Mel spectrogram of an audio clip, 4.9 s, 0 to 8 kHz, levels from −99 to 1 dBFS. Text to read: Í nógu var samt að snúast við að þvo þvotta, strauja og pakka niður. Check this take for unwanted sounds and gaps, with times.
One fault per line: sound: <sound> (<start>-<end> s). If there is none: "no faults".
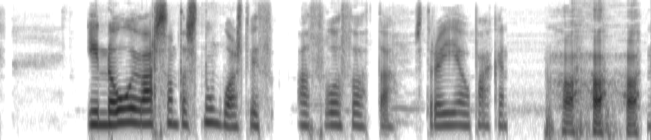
sound: laugh (4.1-4.8 s)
